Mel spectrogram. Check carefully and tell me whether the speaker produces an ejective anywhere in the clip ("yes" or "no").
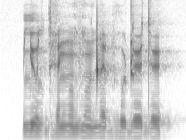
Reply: no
